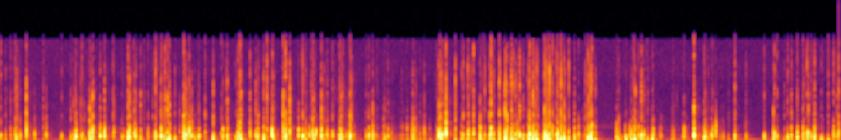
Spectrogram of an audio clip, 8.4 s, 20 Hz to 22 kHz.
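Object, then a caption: Plastic paddle hairbrush bristles. A black plastic paddle hairbrush is held by the handle while fingers scratch and strum its bristles. The result is a dense run of quick, crackly scratching bursts, bright and papery in texture. A couple of brief pauses fall near the 6-second mark.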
